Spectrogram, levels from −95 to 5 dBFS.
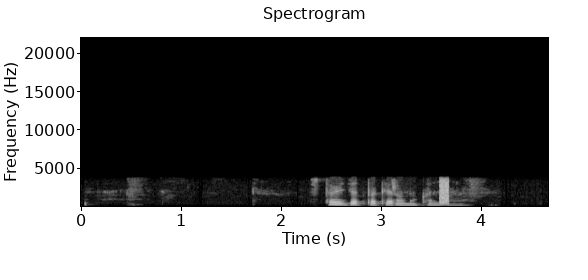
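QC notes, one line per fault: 3.58 to 3.67 s, uninitialised buffer: a sudden, loud burst of harsh digital noise lasting about 85 ms. A block was played before any audio had been written to it, so stale memory came out as samples. The length fits a 4096-sample buffer.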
